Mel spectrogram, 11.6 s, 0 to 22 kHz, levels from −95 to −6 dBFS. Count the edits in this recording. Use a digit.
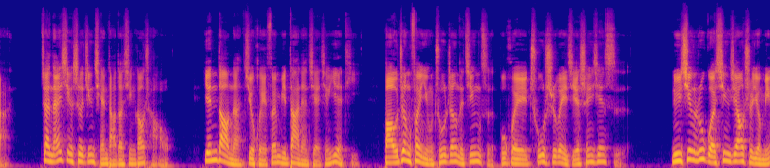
2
